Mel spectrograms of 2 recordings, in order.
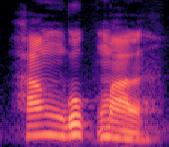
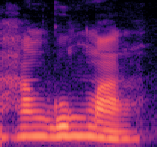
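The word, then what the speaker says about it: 한국말: Yang bagian ini Hanggukmal. Harusnya dibaca Hanggungmal. Oh iya.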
